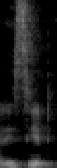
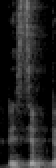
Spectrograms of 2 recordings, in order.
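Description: First: "रिसीट" with silent p and long ee; right-way demo of "रिसीट", p left silent; correct pronunciation. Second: "रिसिप्ट" with the p sounded before the t; wrong-way demo of "रिसिप्ट", p pronounced; mistaken pronunciation. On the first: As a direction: say "रिसीट" ending in eet, no p. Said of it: "रिसीट बोलते हैं". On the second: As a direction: say "रिसिप्ट" with an audible p. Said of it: "रिसिप्ट नहीं". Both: Shown as a demonstration.

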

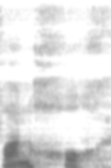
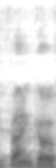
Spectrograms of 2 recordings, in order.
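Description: First: "Van Gogh" as Dutch fun-KHOKH, throaty fricatives; Dutch pronunciation. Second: "Van Gogh" with English G and silent ending, van-GO; anglicized pronunciation. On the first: Questioner attempting the hard original, Dutch pronunciation. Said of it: "I find it quite hard to say". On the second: Questioner explaining an easier choice, anglicized pronunciation. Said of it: "I just say Van Gogh for comprehensibility". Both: Shown as a demonstration.

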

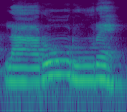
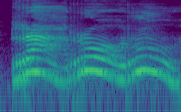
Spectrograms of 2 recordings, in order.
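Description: First: "라로루레" with light tapped r's; unrolled r. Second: "라, 로, 루" each with a hard trill; slow, separate trilled "라, 로, 루"; strong rolled r. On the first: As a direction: say "라로루레" plainly, no trill. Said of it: "약하게 소리 나는 거". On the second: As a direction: roll each r forcefully in "라, 로, 루". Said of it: "반면 강하게". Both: Shown as a demonstration.

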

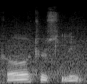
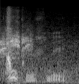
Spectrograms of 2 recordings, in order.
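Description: First: Said in the usual way. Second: Whispered lullaby hush; whispering. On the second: Real, not acted. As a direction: whisper it like lulling a pet. Lulling a tamed dodo to sleep.

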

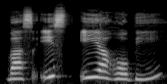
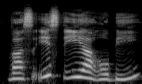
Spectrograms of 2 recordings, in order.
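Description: Both takes have the same delivery.

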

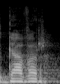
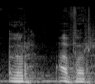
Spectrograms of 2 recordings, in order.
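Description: First: "gaffer" with its initial G pronounced; G sounded. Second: "yr afer" with no G before the vowel; G dropped. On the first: Teacher gives Welsh word for goat, "gaffer" with the G. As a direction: start "gaffer" on a clear G. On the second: Teacher shows Welsh mutation, "afer" without its G. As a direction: drop the G, starting "afer" on its vowel. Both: Shown as a demonstration. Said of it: "The G just drops".

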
